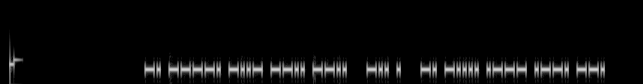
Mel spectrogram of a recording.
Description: Morse code, heard as a keyed tone, about 40 wpm, 700 Hz. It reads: N9XZZ DE N6JPG
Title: USA Callsign DE Callsign - 5 Characters - 40wpm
